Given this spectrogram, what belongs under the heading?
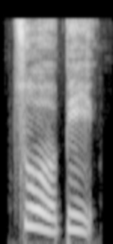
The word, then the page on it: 作弊: zuò bì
